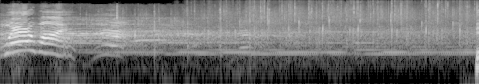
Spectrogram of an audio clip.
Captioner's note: audience cheering and applauding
